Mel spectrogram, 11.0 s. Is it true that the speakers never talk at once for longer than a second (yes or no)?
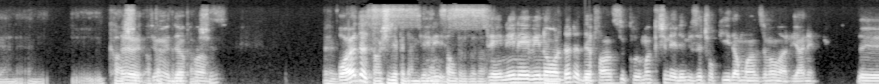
no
